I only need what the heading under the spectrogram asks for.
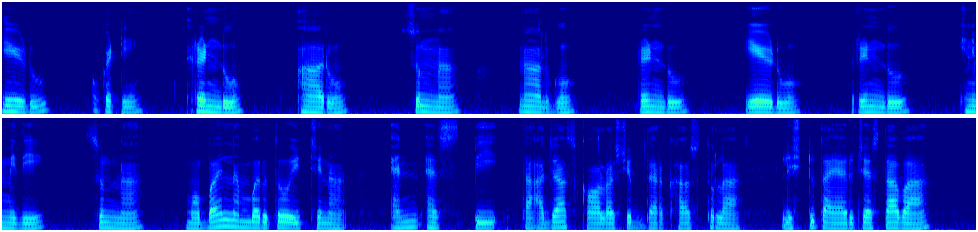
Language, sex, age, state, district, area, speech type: Telugu, male, 30-45, Andhra Pradesh, Kakinada, rural, read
